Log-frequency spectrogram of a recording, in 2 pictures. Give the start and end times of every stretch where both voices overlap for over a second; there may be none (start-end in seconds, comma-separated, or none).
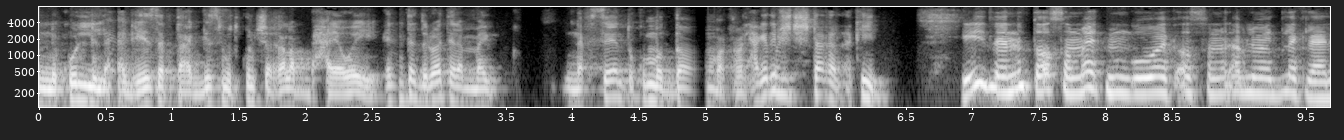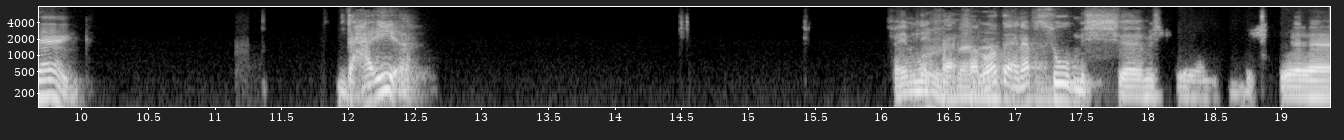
16.2-17.6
